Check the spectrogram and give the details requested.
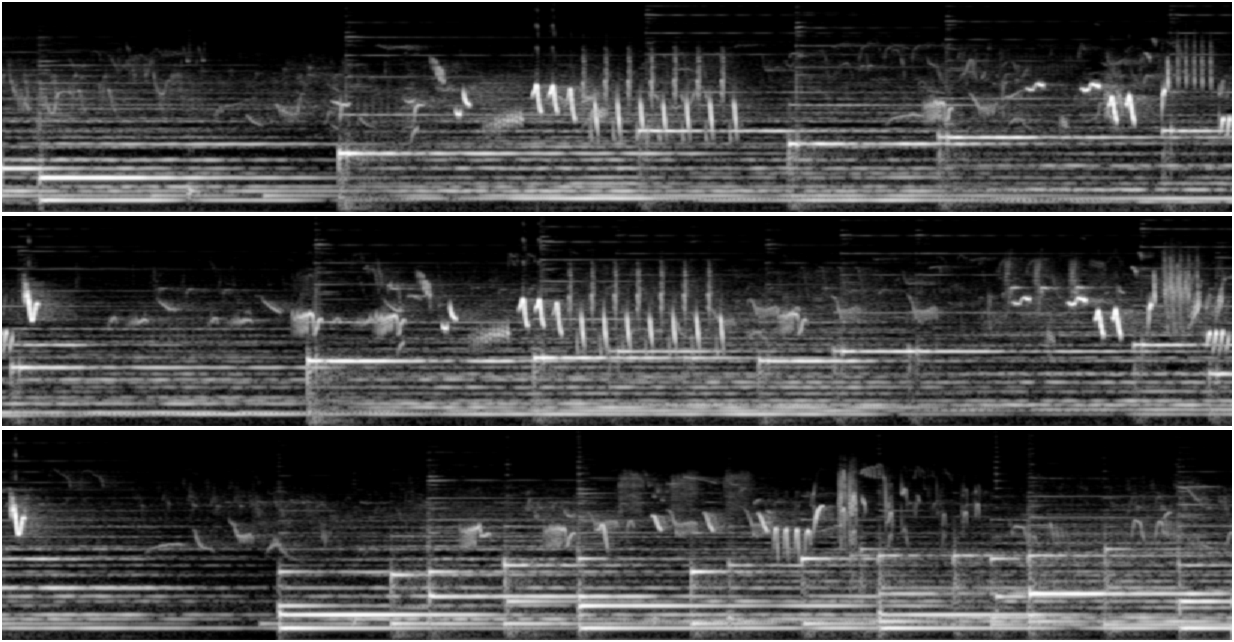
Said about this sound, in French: Le chant du rossignol.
